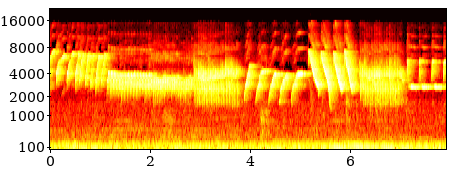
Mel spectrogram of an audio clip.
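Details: Canary song used as a lure to make a canary sing: varied rolling tours of fast falling whistled notes, sustained buzzy trills and high sharp phrases, ending on a steady pure tone under repeated short notes.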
